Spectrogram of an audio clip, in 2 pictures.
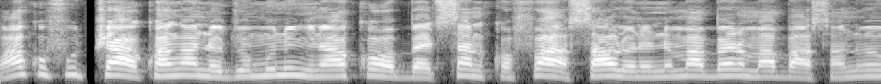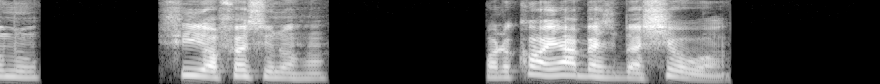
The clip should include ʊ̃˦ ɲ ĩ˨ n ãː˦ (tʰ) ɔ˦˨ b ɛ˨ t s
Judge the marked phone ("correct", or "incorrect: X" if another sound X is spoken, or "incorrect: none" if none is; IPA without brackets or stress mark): incorrect: kʰ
